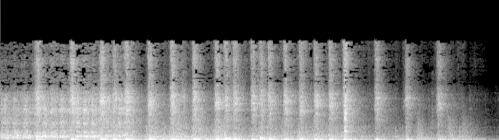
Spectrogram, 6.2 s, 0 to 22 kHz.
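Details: 1975 MGB running off a five-gallon gas can after first start: lumpy, uneven firing with irregular beats, then fading; owner suspects wrong firing order or cap on backwards; misfire.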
